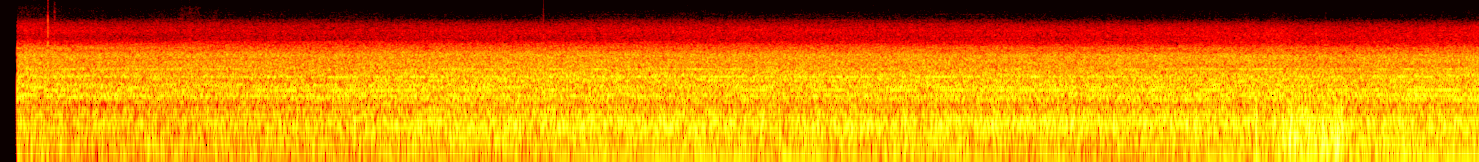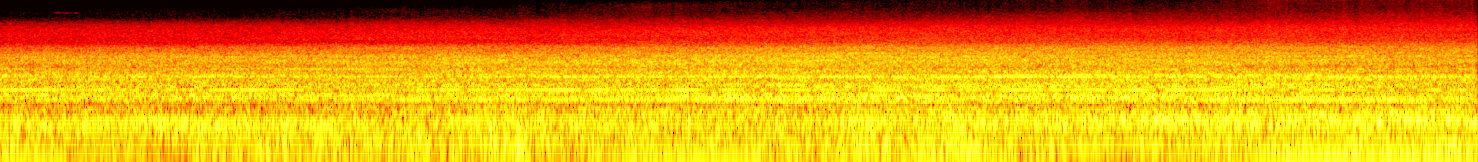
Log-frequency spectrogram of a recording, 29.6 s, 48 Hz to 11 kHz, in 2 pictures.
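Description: ASEA-design class 441 electric locomotive running with a steady drone and a few held tones, growing slightly louder toward the end.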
